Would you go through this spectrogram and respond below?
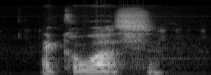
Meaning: third-person singular present indicative/subjunctive of accroître
- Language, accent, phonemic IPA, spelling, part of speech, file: French, Canada, /a.kʁwas/, accroissent, verb, LL-Q150 (fra)-accroissent.wav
